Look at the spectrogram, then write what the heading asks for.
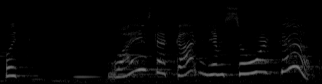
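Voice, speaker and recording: A tiny, chirpy fairy sidekick from a video game, with a very high voice. She is excitable and curious, firing off one question after another, and faint game music sits behind her. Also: moderate pace. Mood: curious worried.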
